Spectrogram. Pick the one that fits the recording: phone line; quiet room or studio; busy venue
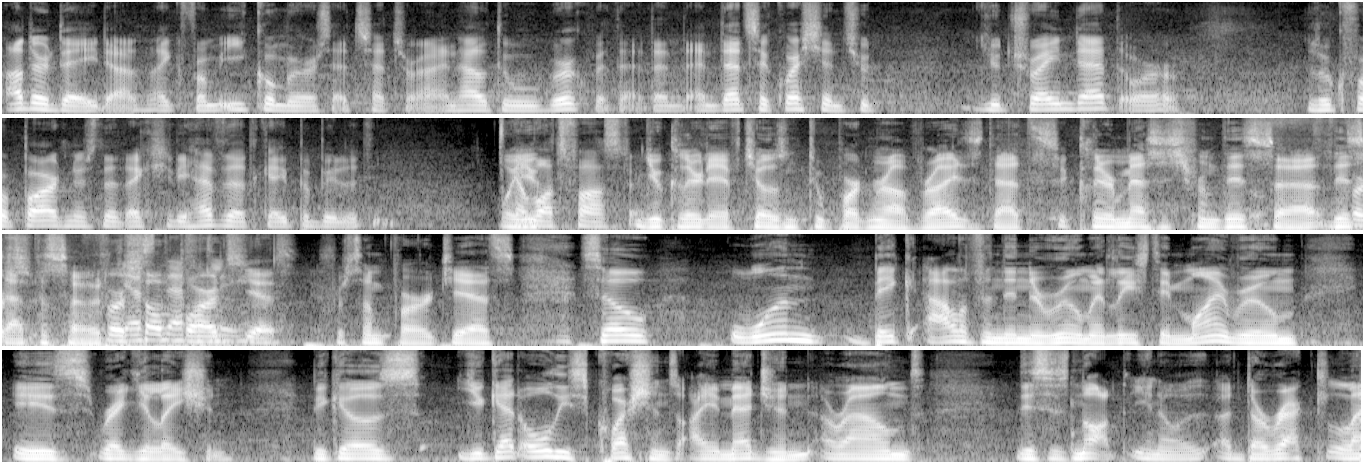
busy venue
